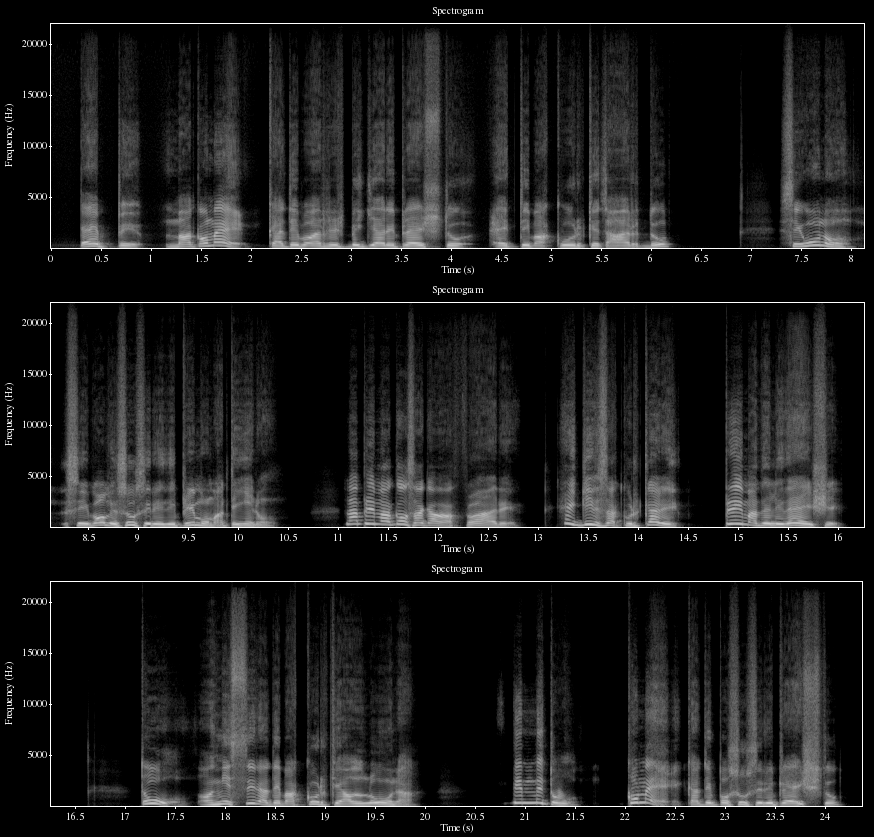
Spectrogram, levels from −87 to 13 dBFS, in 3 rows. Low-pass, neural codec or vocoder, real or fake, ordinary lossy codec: none; autoencoder, 48 kHz, 32 numbers a frame, DAC-VAE, trained on Japanese speech; fake; none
